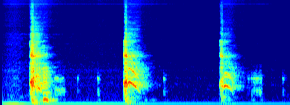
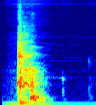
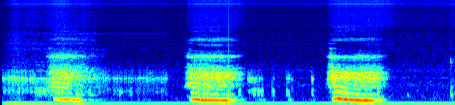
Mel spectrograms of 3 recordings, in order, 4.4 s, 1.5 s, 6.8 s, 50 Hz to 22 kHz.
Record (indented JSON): {
  "three_cough_length": "4.4 s",
  "three_cough_amplitude": 32768,
  "three_cough_signal_mean_std_ratio": 0.32,
  "cough_length": "1.5 s",
  "cough_amplitude": 32192,
  "cough_signal_mean_std_ratio": 0.42,
  "exhalation_length": "6.8 s",
  "exhalation_amplitude": 8742,
  "exhalation_signal_mean_std_ratio": 0.57,
  "survey_phase": "beta (2021-08-13 to 2022-03-07)",
  "age": "45-64",
  "gender": "Female",
  "wearing_mask": "No",
  "symptom_none": true,
  "smoker_status": "Never smoked",
  "respiratory_condition_asthma": false,
  "respiratory_condition_other": false,
  "recruitment_source": "REACT",
  "submission_delay": "1 day",
  "covid_test_result": "Negative",
  "covid_test_method": "RT-qPCR",
  "influenza_a_test_result": "Negative",
  "influenza_b_test_result": "Negative"
}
